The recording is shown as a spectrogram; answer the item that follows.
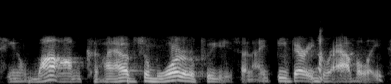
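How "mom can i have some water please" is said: deep voice. Retold or imitated. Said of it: "in your deepest voice".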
